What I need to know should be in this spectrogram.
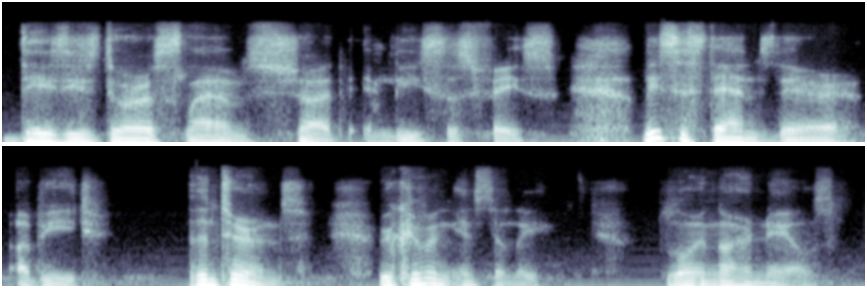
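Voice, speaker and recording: Deep-voiced man reading stage directions. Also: animated, unhurried, dark tone, husky. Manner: stumbles over words and corrects himself. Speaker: reader of stage directions at a script table read. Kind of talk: scripted narration read aloud live.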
